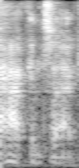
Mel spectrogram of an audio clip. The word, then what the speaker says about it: Hackensack: Did I say it right? Yeah, Hackensack, yeah.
